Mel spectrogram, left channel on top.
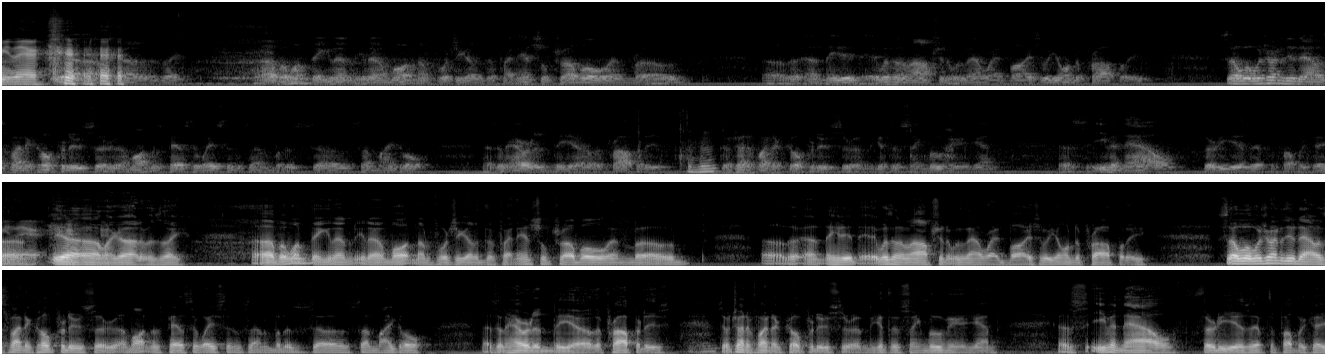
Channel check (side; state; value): left; quieter; 9.4 dB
